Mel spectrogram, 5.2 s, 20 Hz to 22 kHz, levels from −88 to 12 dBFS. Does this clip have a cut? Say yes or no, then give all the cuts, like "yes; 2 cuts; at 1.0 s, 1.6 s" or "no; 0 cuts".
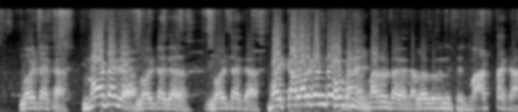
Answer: no; 0 cuts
